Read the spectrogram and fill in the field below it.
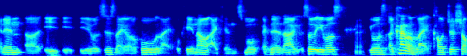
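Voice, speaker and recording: Talking at a fairly quick pace, a man has a normal speaking voice, fairly low in pitch, with ordinary pitch variation. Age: 20s. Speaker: student and filmmaker. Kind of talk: casual chat.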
